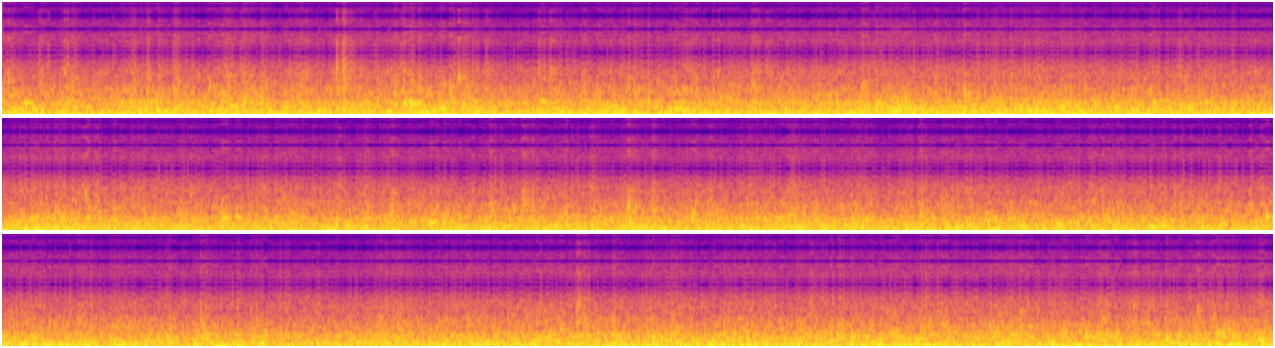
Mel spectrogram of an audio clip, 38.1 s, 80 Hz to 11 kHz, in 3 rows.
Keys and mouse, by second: 0.3 click, 0.9 click, 1.6 s, 3.1 click, 3.5 click, 4.2 s, 5.9 click, 6.2 g, 6.8 right click, 7.0 g, 7.4 y, 8.3 click, 8.8 g, 9.2 z, 10.6 click, 11.8 click, 12.5 g, 14.2 click, 14.8 click, 15.3 g, 15.8 click, 17.4 ctrl+r, 18.0 right click, 18.7 click, 19.1 g, 20.3 click, 21.5 click, 21.8 g, 23.2 click, 23.7 click, 23.9 g, 25.4 click, 26.6 ctrl+z, 27.3 g, 28.6 click, 31.1 ctrl+r, 31.7 right click, 32.4 click, 32.6 g, 34.0 click, 35.4 click, 35.8 g, 36.2 click, 36.7 click, 37.0 g, 37.8 click.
